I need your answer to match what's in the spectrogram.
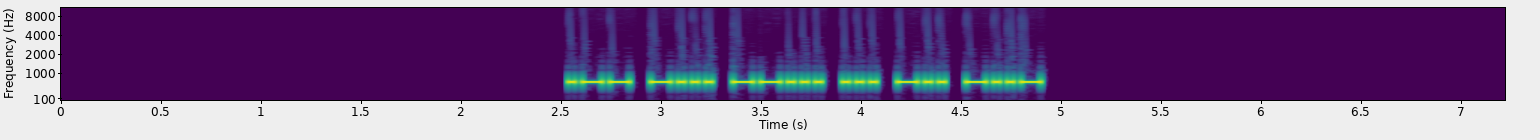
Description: Morse code, heard as a keyed tone, about 34 wpm, 700 Hz. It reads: WB7SDX
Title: USA Call Signs - 6 Characters - Repeated 3x - 35wpm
